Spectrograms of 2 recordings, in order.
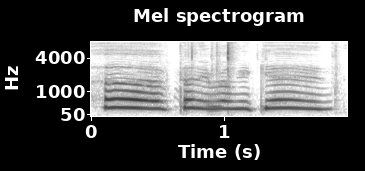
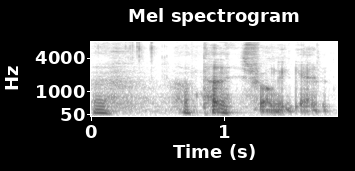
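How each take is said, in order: First: High, hammed-up groan of frustration; high mock-frustrated whine; mock exasperation. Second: Soft, muttered under breath; breathy muttered annoyance; muttered to self. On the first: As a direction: whine it like a cartoon. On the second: Real, not acted. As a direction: mutter it to yourself. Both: Frustrated at a building mistake.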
